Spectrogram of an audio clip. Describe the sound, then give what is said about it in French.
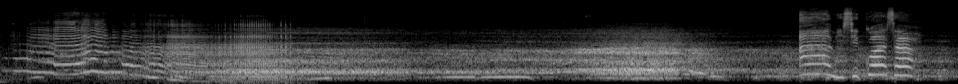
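Howler monkeys howl in loud, wavering wails that rise and fall over a constant rumbling din, ending with a few sharp, high bursts of calls. “Ce sont des singes hurleurs, ils font un bruit terrible.”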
